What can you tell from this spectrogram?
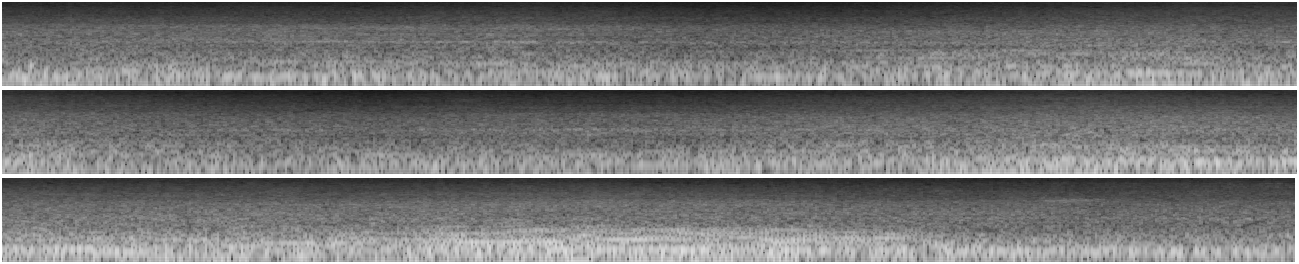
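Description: Steady hum of engine and road traffic. One engine grows louder from about nine seconds in and fades again near the end.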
